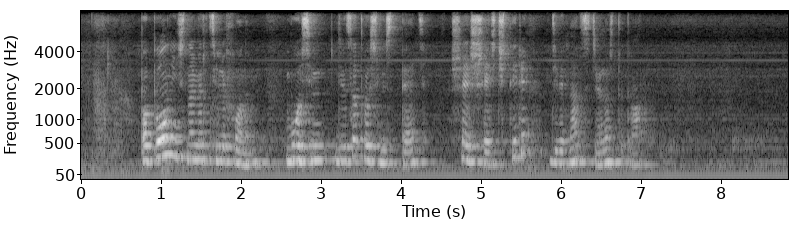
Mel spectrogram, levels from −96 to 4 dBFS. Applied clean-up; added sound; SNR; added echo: none; none; none; reverberation time 0.5 s.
